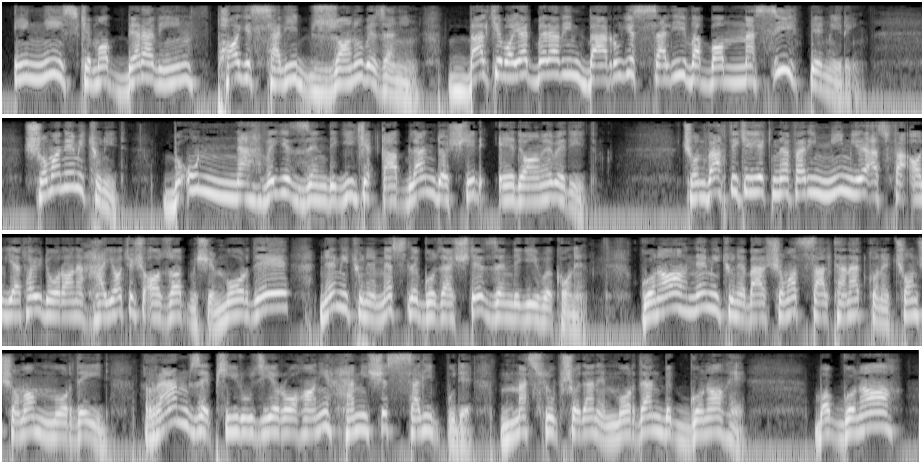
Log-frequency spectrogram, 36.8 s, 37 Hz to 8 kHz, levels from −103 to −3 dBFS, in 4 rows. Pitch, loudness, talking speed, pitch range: 160 Hz, -20 LUFS, 115 wpm, 135-195 Hz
